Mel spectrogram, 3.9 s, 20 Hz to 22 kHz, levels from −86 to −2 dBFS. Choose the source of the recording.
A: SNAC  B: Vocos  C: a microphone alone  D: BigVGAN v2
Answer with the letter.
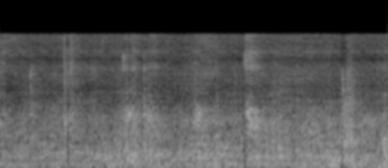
A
